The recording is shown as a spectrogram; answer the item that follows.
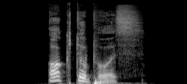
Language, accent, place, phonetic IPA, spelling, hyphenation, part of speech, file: German, Germany, Berlin, [ˈɔktopʊs], Oktopus, Ok‧to‧pus, noun, De-Oktopus.ogg
- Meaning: 1. octopus (genus) 2. synonym of Tintenfisch (“any of cuttlefish, octopus, or squid”)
